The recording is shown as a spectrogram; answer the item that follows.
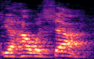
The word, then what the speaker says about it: Yahushua: But translated from Greek into the English, it's read Yahshua, but it's pronounced Yahushua.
